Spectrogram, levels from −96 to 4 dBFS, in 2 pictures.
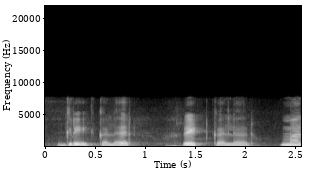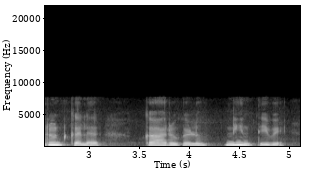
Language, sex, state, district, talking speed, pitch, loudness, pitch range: Kannada, female, Karnataka, Bangalore, 105 wpm, 205 Hz, -18 LUFS, 180-255 Hz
